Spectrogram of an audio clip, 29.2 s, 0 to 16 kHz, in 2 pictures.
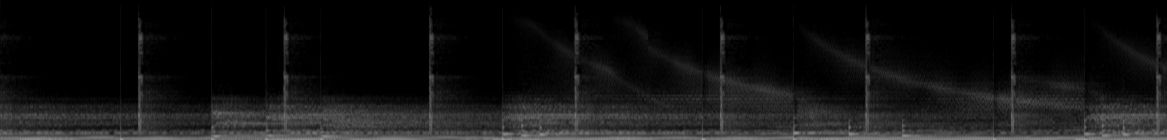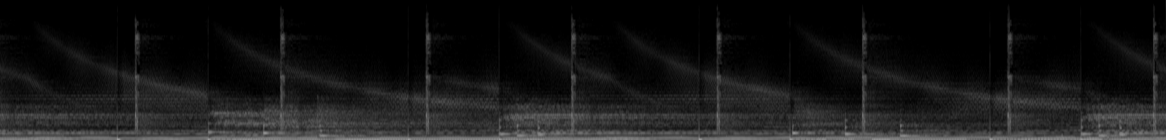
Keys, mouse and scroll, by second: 5.2 middle click, 5.9 Tab, 6.7 middle click, 6.9 middle click, 8.4-10.7 drag, 9.8 a, 11.2 a, 12.2 Tab, 13.4 middle click, 15.6-20.7 middle drag, 20.7 KP_Decimal, 24.3-27.6 middle drag, 27.6 w.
